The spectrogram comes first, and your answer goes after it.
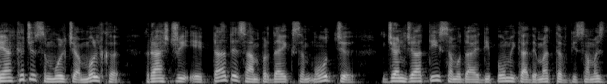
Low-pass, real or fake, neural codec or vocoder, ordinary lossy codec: none; fake; codec, 16 kHz, 4.8 kbps, FACodec; none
